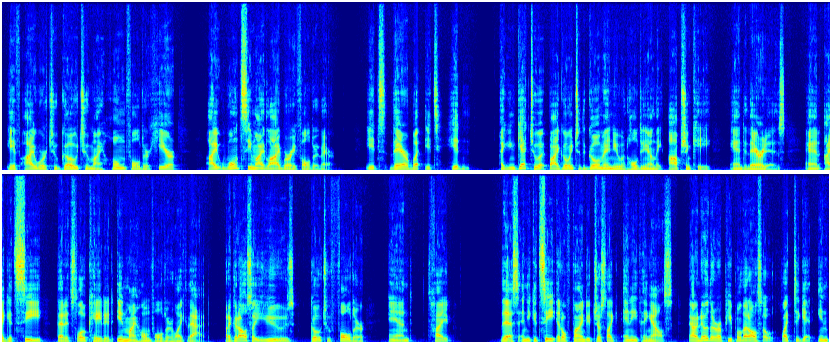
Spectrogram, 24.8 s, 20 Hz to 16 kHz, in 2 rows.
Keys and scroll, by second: 15.6 BackSpace, 18.4-19.7 typing.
